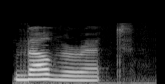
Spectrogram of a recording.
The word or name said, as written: velveret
